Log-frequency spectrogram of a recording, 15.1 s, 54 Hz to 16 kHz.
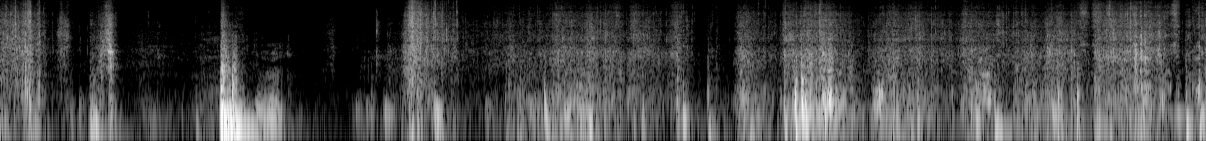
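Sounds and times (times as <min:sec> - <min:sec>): bubble wrap crinkling: 0:00.0 - 0:01.1, 0:04.8 - 0:15.0.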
